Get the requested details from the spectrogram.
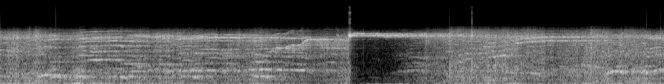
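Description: A crowd of men and women chatters and calls out loudly in a large echoing hall.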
